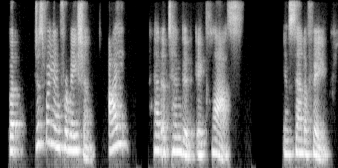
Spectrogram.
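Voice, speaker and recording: A woman's fairly high, somewhat breathy voice at a fairly slow pace, with very wide pitch swings and long, frequent pauses. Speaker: devotional class speaker. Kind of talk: scripture class lecture. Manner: halting with fillers.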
